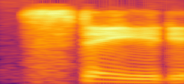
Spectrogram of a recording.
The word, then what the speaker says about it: staid: The stayed, which is the pronouns are Z, Zier, and how do you pronounce is that STAID or what? – Stayed, yeah, STAID.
